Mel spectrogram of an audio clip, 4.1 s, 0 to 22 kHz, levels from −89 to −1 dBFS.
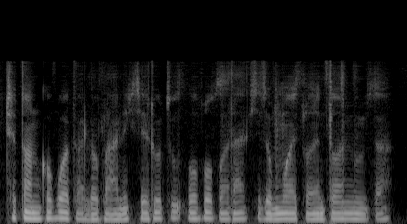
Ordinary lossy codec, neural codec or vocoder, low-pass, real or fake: MP3, 48 kbps; codec, 16 kHz, about 1 kbps, DyCAST, with the encoder's durations; 7.2 kHz; fake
